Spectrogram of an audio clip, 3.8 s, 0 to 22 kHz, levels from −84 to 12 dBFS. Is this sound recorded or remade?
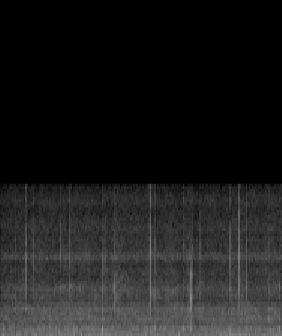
remade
